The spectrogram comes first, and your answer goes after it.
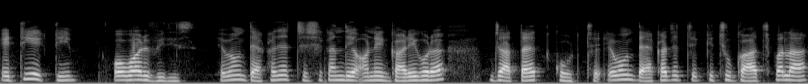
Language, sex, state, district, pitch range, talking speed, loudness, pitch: Bengali, male, West Bengal, Dakshin Dinajpur, 180-205 Hz, 135 wpm, -17 LUFS, 195 Hz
